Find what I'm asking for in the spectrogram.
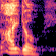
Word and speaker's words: eido: That word there in verse 8 is the Greek word eido, E-I-D-O, silent E in the Greek.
